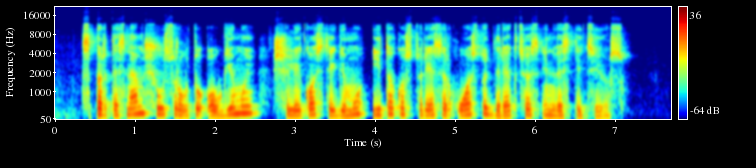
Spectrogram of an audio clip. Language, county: Lithuanian, Vilnius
